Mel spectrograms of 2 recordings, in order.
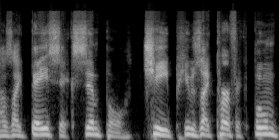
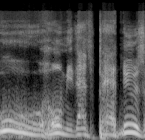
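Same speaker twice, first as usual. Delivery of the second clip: put-on New York accent with Spanish inflection. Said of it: "it sounds a little like Cheech Marin".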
